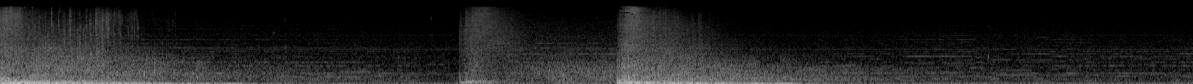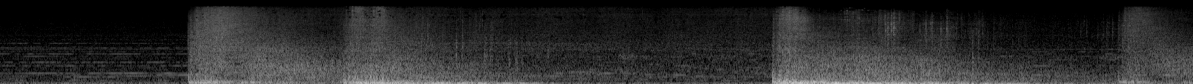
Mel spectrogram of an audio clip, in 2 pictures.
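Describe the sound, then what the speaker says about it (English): Torpedoes detonate in the airship combat game Airship Kingdoms Adrift, giving several heavy booming blasts spaced seconds apart, each followed by a rumbling tail that fades into a low hum. "This will be our 5th set of torpedoes"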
